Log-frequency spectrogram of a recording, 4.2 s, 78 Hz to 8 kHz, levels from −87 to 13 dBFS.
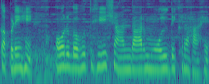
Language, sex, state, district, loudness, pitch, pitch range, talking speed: Hindi, female, Madhya Pradesh, Dhar, -18 LUFS, 185 Hz, 175-200 Hz, 145 wpm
